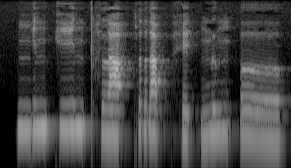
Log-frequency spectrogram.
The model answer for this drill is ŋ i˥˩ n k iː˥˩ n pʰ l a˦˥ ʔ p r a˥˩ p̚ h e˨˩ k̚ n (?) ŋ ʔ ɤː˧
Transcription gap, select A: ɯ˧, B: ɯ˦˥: B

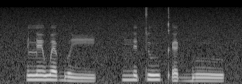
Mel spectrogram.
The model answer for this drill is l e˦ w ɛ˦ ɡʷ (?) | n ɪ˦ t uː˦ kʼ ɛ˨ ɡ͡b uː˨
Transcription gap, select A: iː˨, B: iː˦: A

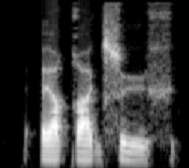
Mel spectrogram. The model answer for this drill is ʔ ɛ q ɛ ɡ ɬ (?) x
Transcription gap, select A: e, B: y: B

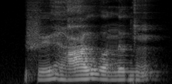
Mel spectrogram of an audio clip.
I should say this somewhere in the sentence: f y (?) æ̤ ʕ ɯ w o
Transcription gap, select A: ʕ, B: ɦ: B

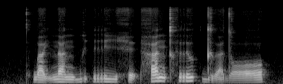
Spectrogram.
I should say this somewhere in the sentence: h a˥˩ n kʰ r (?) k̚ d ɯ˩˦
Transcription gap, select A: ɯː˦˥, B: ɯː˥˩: B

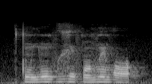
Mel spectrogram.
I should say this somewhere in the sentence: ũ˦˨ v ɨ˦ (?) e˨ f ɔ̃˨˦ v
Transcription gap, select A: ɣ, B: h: A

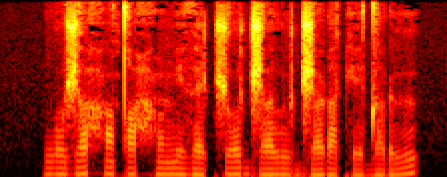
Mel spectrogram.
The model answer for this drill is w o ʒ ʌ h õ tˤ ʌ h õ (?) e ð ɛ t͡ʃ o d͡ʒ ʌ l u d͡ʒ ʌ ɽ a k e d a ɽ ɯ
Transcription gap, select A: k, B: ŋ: B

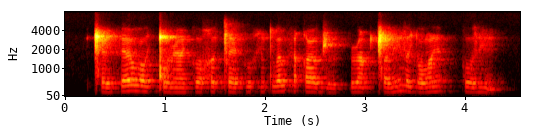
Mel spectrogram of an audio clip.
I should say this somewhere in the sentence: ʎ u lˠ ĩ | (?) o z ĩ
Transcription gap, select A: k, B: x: A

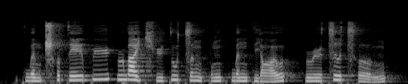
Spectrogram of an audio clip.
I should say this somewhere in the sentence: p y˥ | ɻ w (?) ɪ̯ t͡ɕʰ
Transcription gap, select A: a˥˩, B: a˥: A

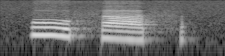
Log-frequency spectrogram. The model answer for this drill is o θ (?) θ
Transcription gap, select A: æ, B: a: B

